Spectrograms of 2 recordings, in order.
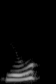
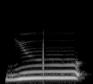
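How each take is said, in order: First: The u vowel is short. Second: The u vowel is long. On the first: "bukan cuma Gyu" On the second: "U-nya panjang"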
